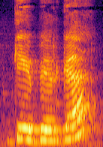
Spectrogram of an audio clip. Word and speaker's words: Gebirge: So the next word is pronounced as Gebirge.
